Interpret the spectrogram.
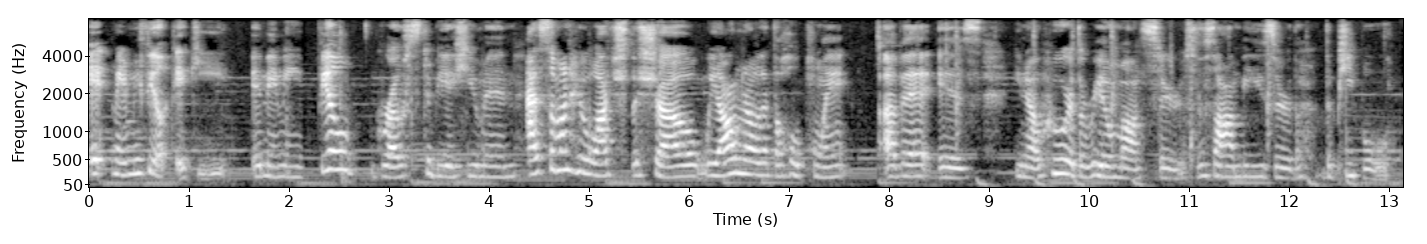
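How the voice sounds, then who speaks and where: A woman with a medium-pitched voice reviews books in a casual, conversational vlog style. She speaks informally and gives her opinions with plenty of slang. The mic sits a little away from her, with faint music behind. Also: a little slow, darkish tone, far from the mic. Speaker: book reviewer vlogger. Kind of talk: casual chatty book review to camera.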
